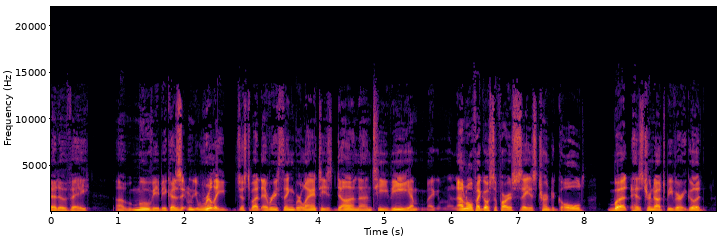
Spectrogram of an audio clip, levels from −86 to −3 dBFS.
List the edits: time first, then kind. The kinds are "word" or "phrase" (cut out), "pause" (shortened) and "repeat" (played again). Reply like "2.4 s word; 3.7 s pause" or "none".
none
